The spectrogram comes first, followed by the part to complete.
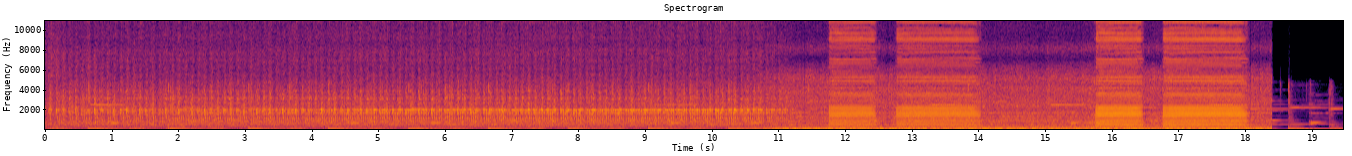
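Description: Truck sound effect: a steady engine rumble, deepening about two-thirds of the way through. It is followed by a truck horn honking in two pairs of blasts, each pair a short blast then a longer one.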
